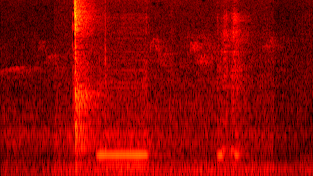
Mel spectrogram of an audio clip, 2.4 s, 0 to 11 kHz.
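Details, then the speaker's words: Kawasaki Ninja 300 motorcycle, key turned on: a click, then a short steady electronic buzz and brief chirps, and it won't start. The fuel pump won't prime because the kill switch is on; the fault is not the battery. "The pump won't prime. I'm assuming that's the pump sound I'm hearing. The pump won't prime if your kill switch is on, which makes sense."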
